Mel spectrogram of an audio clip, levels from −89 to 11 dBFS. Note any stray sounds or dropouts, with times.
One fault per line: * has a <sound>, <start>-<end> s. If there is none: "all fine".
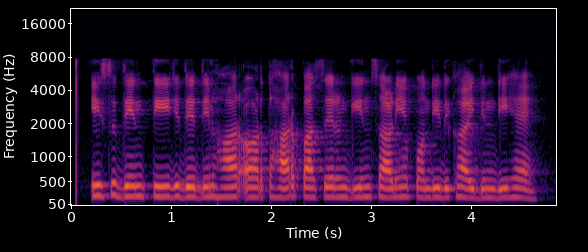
all fine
